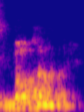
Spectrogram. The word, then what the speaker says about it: João: right of the Polish, the projection of my name onto the Polish language could be something like this. If you pronounce, for those who speak Polish, you pronounce something like this, it's a good approximation to my name.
